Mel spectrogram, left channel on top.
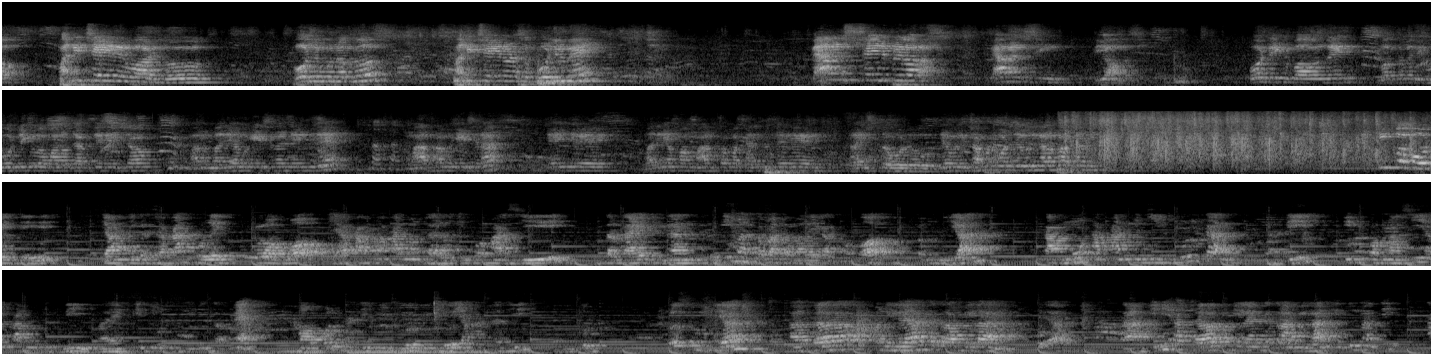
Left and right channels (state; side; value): different; both; correlation 0.00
